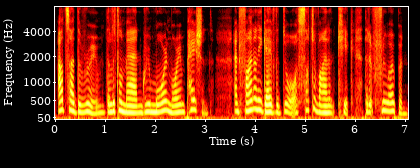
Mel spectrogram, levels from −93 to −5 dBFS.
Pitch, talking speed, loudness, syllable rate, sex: 200 Hz, 205 wpm, -18 LUFS, 5.2 syllables/s, female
